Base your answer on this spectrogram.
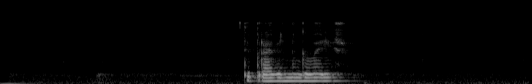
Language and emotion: Russian, neutral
